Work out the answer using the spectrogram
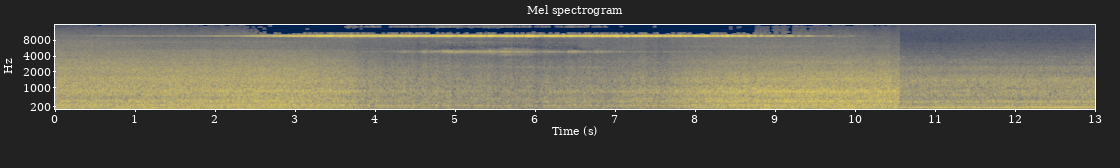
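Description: A train passing close by: a rushing rail noise swells up, is loudest for several seconds with a high, steady wheel squeal over it, then eases off. Near the end it cuts off suddenly to a quieter, steady hum.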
